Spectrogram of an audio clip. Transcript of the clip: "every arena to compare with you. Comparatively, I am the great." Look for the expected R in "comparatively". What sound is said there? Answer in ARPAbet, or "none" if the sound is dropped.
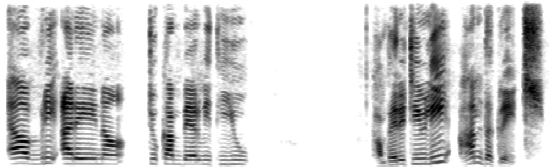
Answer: R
